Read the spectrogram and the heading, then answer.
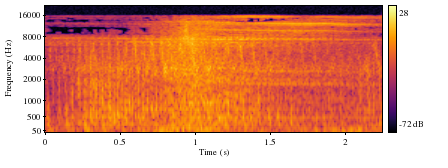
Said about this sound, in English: He watches sleepily as Amy's drone whizzes past.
